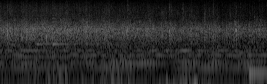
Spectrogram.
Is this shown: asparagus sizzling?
no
